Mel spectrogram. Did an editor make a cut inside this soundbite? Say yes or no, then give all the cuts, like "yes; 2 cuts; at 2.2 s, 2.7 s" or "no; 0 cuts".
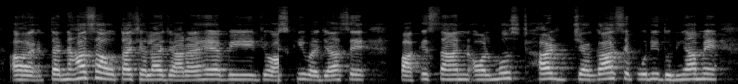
yes; 1 cut; at 2.8 s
